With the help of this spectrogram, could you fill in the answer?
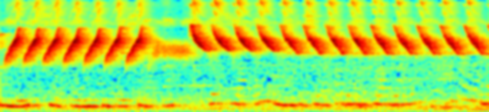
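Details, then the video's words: Canary singing a rolling tour of repeated high, downward-sweeping notes, about two to three per second, broken by a brief pause before the series resumes, over a low murmuring background sound. "suara kenari ter indah"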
